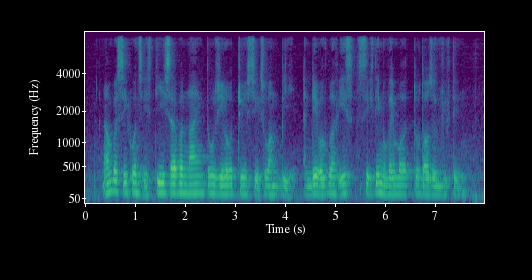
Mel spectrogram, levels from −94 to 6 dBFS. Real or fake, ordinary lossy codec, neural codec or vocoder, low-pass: fake; none; codec, 24 kHz, 0.9 kbps, WavTokenizer, medium speech release version 2; 7.2 kHz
